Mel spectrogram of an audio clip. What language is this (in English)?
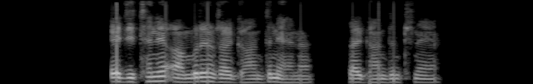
Kurdish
